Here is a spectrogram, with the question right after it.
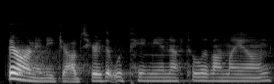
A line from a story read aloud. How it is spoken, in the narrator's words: Catherine said bitterly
